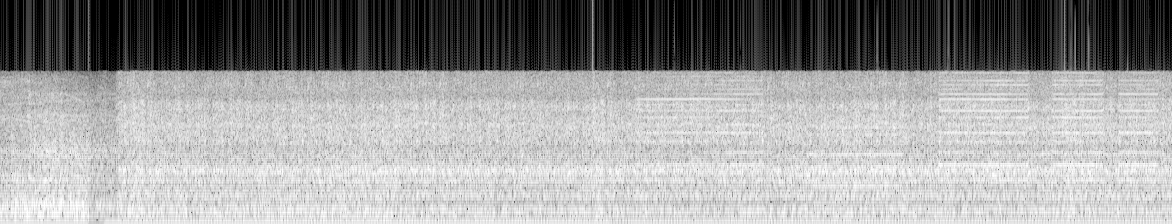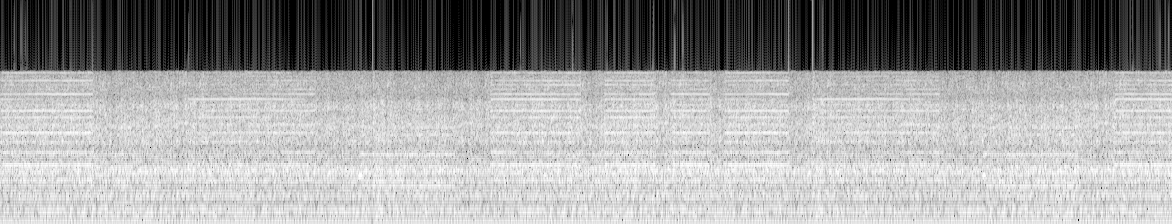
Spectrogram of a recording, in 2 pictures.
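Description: A truck engine running steadily with a dense rumble. From about six seconds in, a faint melody of short high notes plays over it on and off.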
